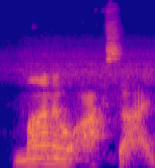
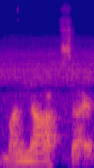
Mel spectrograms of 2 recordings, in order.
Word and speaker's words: monoxide: one oxygen we're gonna put em on oxide mono oxide but we would pronounce it monoxide because it's not a second Oh what we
